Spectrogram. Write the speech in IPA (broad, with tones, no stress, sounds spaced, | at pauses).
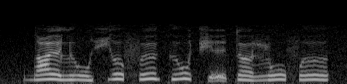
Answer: dˤ ɛː˧˥˧ lʲ oː˧˩ ç ə˧˥˧ f ø˧˥˧ kʲ o˧˥˧ t͡ʃ ḛ˧˥˧ t œ˧˩ ɮ o˧˥˧ f ə˧˥˧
